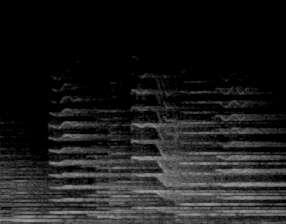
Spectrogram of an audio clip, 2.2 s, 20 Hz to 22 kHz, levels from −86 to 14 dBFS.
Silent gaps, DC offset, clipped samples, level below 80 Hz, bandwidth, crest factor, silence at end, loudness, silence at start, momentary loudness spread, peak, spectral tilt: none; under 0.1%; under 0.1%; -84 dBFS; 15.5 kHz; 16 dB; 0 s; -26 LUFS; 0 s; 6 LU; -14 dBFS; 1 dB/octave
